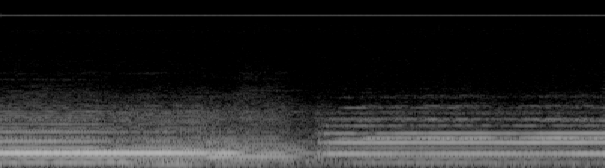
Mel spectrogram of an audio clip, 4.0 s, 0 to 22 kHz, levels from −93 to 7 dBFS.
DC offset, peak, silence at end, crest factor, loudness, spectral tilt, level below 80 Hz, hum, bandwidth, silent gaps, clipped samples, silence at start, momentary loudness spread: under 0.1%; -18 dBFS; 0 s; 12 dB; -31 LUFS; -11 dB/octave; -52 dBFS; none; 16 kHz; none; under 0.1%; 0 s; 10 LU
